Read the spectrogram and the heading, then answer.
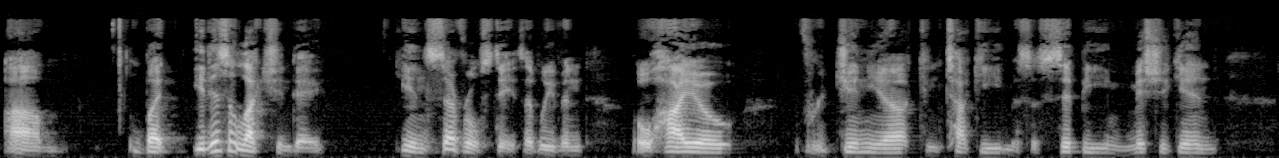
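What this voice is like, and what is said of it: Rough voice with a cold. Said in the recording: “My voice is not great. I've had this cold”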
